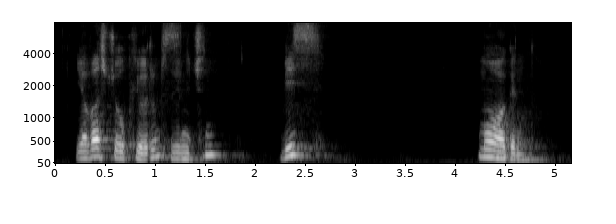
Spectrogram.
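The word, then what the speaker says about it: morgen: sizin için Bis moen r harfini çok bastırmıyor daha önceki videomda da söylemiştim Almancada çoğu zaman r harfini bizim Remzi isminde olduğu gibi r'leri çok Bastırmam çok söylemezler telaffuz etmezler onu biraz yutuyoruz böyle çok az kısaca moen diyoruz sevgili öğrenciler şimdi İnel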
